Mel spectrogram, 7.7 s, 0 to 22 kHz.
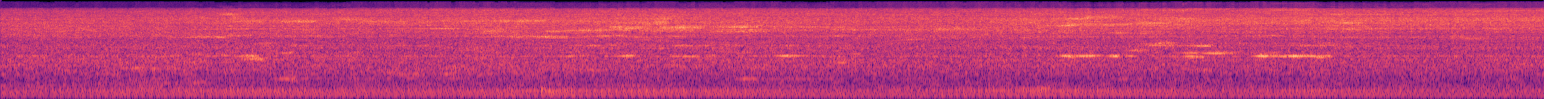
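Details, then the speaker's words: Norwood HD36v2 bandsaw mill, first cuts with new sharpened Stellicut band and new roller guides on Red Oak; steady engine drone and even band hiss, no chatter or labouring; smooth cut, slightly less effortless than Turbo 7 bands. "so my overall first impression of the band is that it seemed to cut pretty flawlessly uh I would say that it's not um as it didn't go through that as effortly effortlessly as my Turbo 7s do but seem to cut pretty well"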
